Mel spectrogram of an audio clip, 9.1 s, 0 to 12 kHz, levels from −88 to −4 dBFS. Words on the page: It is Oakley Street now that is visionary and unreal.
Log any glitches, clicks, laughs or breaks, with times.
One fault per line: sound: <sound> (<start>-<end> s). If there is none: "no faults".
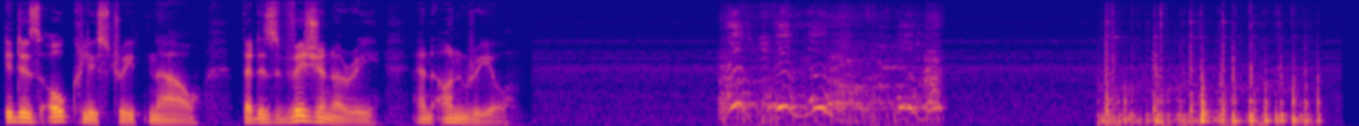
sound: bark (4.8-6.3 s)
sound: thud (7.3-8.9 s)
